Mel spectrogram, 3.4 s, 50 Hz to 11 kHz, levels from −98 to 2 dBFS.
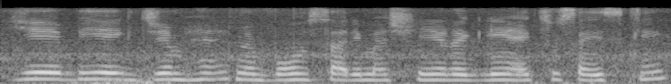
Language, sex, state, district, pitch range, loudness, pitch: Hindi, female, Bihar, Jahanabad, 220-250 Hz, -22 LUFS, 235 Hz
